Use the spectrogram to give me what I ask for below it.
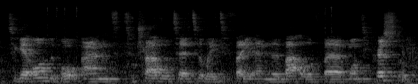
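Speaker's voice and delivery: ordinary talk, nothing marked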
